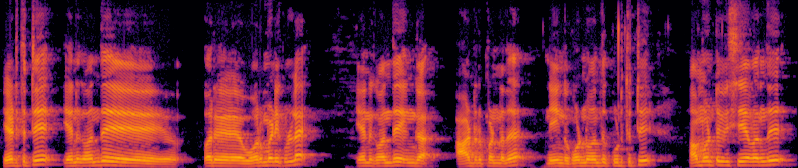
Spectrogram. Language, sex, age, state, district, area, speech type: Tamil, male, 18-30, Tamil Nadu, Krishnagiri, rural, spontaneous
